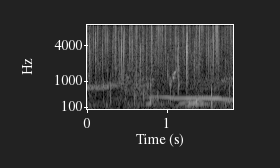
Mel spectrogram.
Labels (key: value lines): label: biophony
recorder: SoundTrap 300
